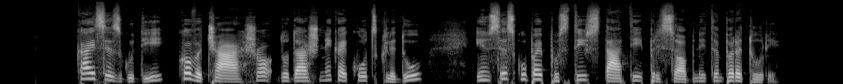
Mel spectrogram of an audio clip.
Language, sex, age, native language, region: Slovenian, female, 50-59, Slovenian, Central Slovenia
